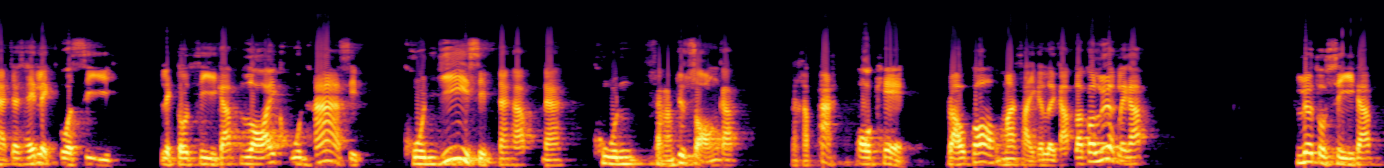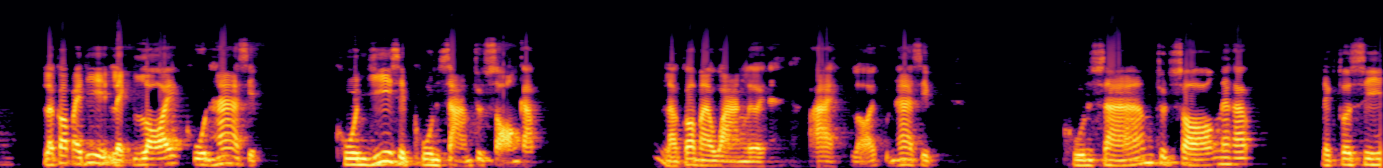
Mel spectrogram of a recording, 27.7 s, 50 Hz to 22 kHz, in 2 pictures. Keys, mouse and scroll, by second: 11.9 click, 13.3 click, 14.3-14.6 scroll down 2, 14.6-15.6 scroll up 2, 17.6-18.3 scroll up 2, 19.0 scroll down 2, 21.4-22.2 scroll up 4, 22.7 scroll up 2, 23.9-24.6 scroll down 4, 25.0 scroll down 2, 25.6 scroll down 2, 26.6 middle click, 27.0 middle click.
